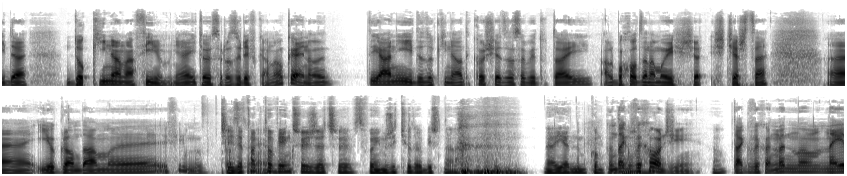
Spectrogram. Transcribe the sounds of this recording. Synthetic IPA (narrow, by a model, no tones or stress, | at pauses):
id̪ɛ | d̪ɔkʲʰinanafʲilmɲɛit̪ɔjɛst̪ɾɔzɾɘfka̰nɔɔkɛjnɔ | jaɲɛid̪ɛd̪ɔkʲinat̪ɘ̥lkɔɕɛd̪zɛsɔbʲjɛt̪u̥t̪ajʔa̰lbɔxɔd̪zɛnamɔjɛɛɕt͡ɕɛʂt̪sɛ | ḭɔɡlɔnd̪amfʲilmppɔpɨɔlisid̪ɛfakɲkɛ̰t̪ɔvʲjɛŋkʂɔɕd͡ʑʐɛt͡ʂɘfsfɔjimʐɘt͡ɕud̪ɔbʲiʂna | najɛd̪nɨmkɔmpnɔt̪aɡvɨxɔd͡ʑḭɔt̪aɡvɘxɔnɔnɔnajɛ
